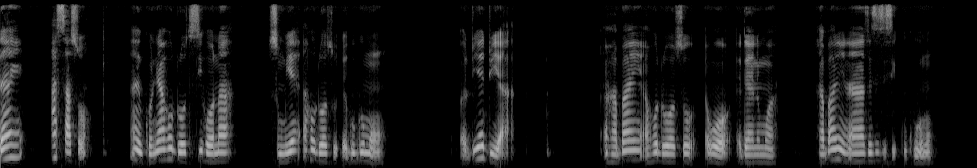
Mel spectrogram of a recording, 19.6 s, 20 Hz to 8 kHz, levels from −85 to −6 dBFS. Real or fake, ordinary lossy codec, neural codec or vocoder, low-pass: real; MP3, 48 kbps; none; 7.2 kHz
